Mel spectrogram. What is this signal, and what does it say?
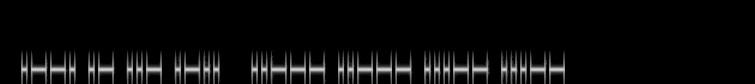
Morse code, heard as a keyed tone, about 25 wpm, 700 Hz. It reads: PAUL 2233
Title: CWT Exchange 25wpm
